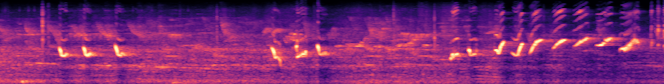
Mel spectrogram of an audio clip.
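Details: Black-tailed white-rumped shama singing strong, emphatic phrases: short clear whistles near the start and middle, then a fast run of rising, slurred whistled notes repeated about twice a second toward the end.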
